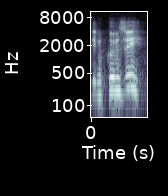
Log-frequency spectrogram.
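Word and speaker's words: iNkunzi: Anyway, over there we've got, I think you pronounce it in Kunzi. Let me just read quickly. Yes, you pronounce it in Kunzi.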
